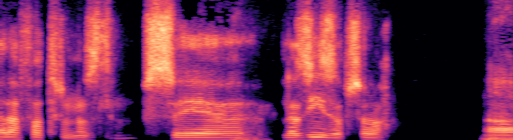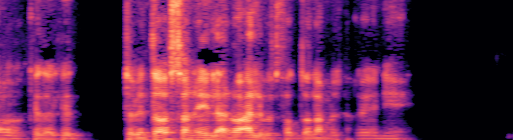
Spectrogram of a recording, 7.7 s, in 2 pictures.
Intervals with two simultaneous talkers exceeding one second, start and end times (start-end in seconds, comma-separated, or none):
none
